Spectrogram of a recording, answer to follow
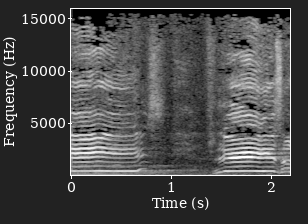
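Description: A solo female gospel voice singing two held notes. The first ends with an upward slide, and after a short break the second slides up into place about a second and a half in.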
